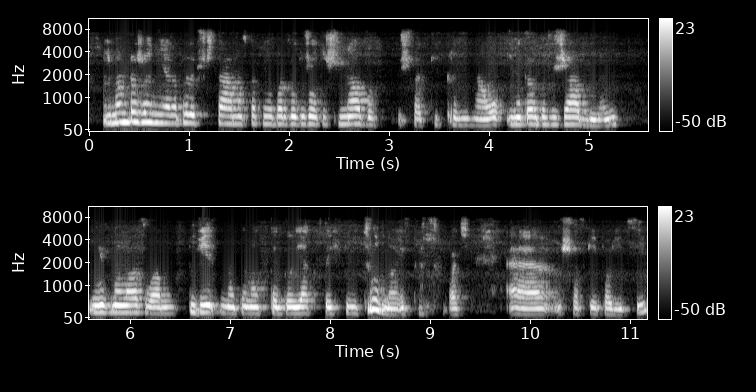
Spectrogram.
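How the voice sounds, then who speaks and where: A woman talks in a plain, everyday voice at a fairly quick pace. Her pitch sits fairly high, with lively intonation. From Poland. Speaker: writer and translator. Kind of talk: interview.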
